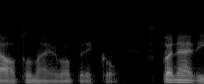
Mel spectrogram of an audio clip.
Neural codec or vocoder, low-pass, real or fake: codec, 16 kHz, 0.2 kbps, FocalCodec; 7.2 kHz; fake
